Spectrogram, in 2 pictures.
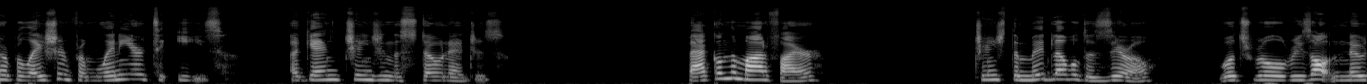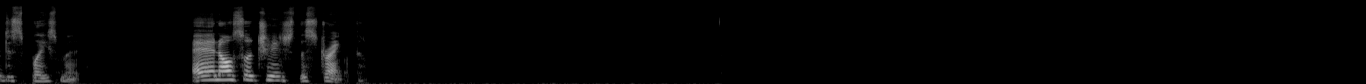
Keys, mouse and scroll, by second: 3.3-13.3 drag, 17.1 KP_Decimal, 17.3 KP_2, 19.7-25.3 middle drag.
